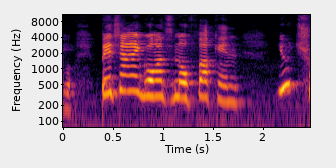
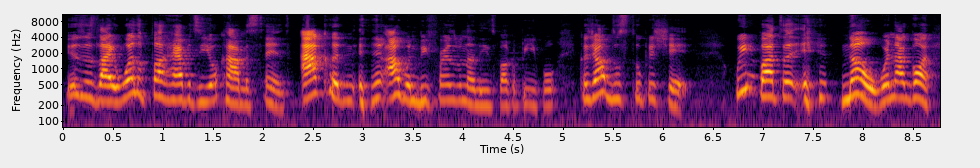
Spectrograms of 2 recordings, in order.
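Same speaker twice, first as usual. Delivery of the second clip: ordinary delivery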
